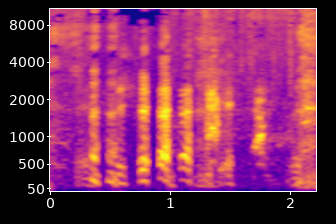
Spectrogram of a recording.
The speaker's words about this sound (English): This is a small black dog vocalizing and then chasing off a big white dog, who's very amused by this, and they're both enjoying themselves.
